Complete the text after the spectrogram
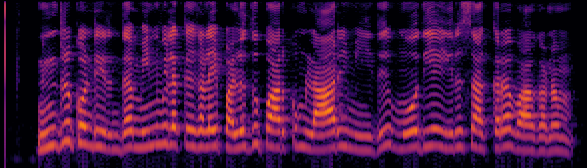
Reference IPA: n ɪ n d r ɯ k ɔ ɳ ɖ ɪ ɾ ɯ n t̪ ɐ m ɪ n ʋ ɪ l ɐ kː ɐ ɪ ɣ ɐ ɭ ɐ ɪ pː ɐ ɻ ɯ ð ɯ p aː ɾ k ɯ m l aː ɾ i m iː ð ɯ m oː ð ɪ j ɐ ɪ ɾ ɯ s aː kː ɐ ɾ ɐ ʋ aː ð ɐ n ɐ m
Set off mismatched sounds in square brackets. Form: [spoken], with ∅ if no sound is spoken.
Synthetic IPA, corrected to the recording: n ɪ n d r ɯ k ɔ ɳ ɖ ɪ ɾ ɯ n [d̪] ɐ m ɪ n ʋ ɪ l ɐ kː ɐ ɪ ɣ ɐ ɭ ɐ ɪ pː ɐ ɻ ɯ ð ɯ p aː ɾ k ɯ m l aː ɾ i m iː ð ɯ m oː ð ɪ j ɐ ɪ ɾ ɯ s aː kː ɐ ɾ ɐ ʋ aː [ɣ] ɐ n ɐ m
